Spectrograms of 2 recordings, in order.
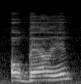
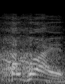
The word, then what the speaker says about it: O'Brien: to talk to Willard how do you say my last name oian no just way O'Brien O'Brien okay all right I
